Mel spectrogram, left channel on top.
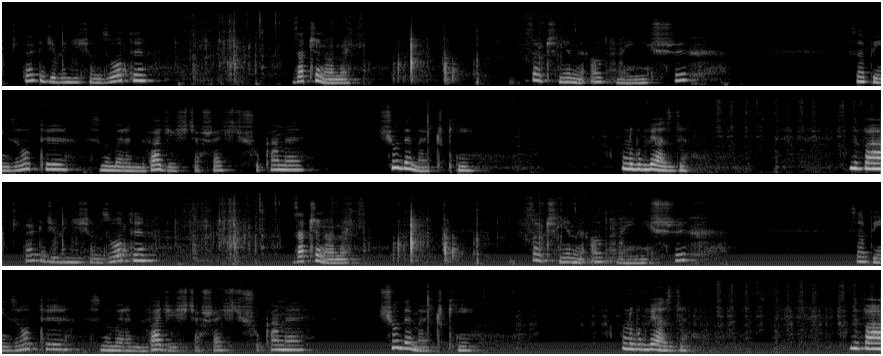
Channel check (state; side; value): noise; right; hum, 20 dB below the sound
